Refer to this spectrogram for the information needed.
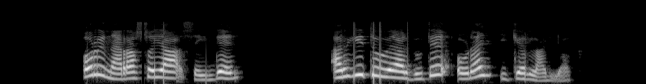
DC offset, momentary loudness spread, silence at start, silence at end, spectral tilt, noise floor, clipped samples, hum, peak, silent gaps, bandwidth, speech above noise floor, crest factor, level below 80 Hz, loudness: under 0.1%; 8 LU; 0.85 s; 0.8 s; -6 dB/octave; under -90 dBFS; under 0.1%; none; 0 dBFS; 2.45-3.30 s; 7.6 kHz; over 75 dB; 16 dB; -58 dBFS; -15 LUFS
